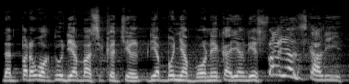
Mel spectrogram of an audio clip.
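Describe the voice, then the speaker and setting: A man's voice: sits high, animated. Emphatic preaching man in a big hall. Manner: emphatic preaching with dramatic swings and slowed repetitions. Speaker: pastor. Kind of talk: sermon. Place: pulpit in a large church. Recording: long reverb of a large hall.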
